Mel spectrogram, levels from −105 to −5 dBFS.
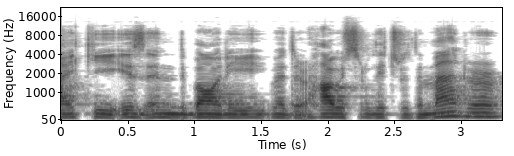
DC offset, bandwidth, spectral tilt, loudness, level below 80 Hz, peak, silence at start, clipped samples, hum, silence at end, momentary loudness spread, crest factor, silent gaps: under 0.1%; 13.5 kHz; -5 dB/octave; -29 LUFS; -64 dBFS; -8 dBFS; 0 s; under 0.1%; none; 0 s; 7 LU; 20 dB; none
